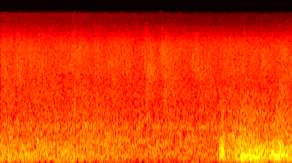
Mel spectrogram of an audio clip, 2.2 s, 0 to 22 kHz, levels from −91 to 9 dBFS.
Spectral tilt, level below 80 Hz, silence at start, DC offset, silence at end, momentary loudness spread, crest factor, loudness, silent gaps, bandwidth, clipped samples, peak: -4.5 dB/octave; -38 dBFS; 0 s; under 0.1%; 0 s; 7 LU; 14 dB; -21 LUFS; none; 16 kHz; under 0.1%; -6 dBFS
